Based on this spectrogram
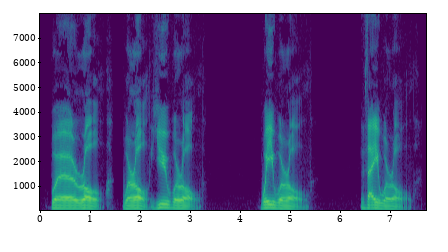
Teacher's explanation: we don't pronounce the R sound unless there's a vowel coming after it.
